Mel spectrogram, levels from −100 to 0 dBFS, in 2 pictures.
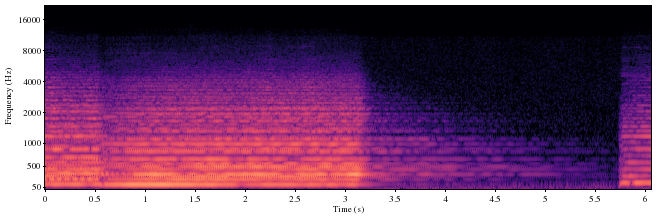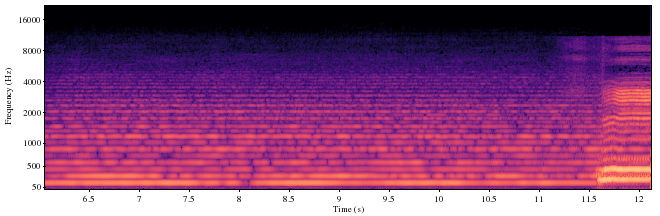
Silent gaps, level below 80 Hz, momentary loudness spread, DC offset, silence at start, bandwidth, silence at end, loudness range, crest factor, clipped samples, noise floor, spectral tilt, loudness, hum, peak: none; -66 dBFS; 9 LU; under 0.1%; 0 s; 11 kHz; 0 s; 9 LU; 20 dB; under 0.1%; -66 dBFS; -7 dB/octave; -25 LUFS; none; -4 dBFS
